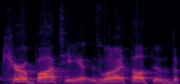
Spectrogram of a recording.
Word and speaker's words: Kiribati: The vegetable oils in three Pacific islands, Solomon Islands, Kiribati, and Samoa, they were exceedingly low, almost zero, and those islands have almost no macular degeneration.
